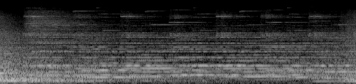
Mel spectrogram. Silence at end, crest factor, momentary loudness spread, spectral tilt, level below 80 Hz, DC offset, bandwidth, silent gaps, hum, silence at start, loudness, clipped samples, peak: 0 s; 16 dB; 4 LU; -5 dB/octave; -52 dBFS; under 0.1%; 16.5 kHz; none; none; 0 s; -26 LUFS; under 0.1%; -10 dBFS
